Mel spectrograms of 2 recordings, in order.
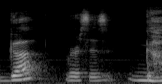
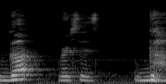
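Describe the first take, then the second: No difference in how they are said.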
